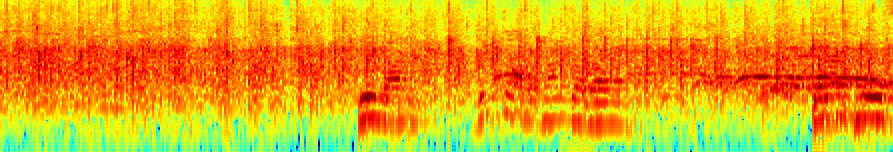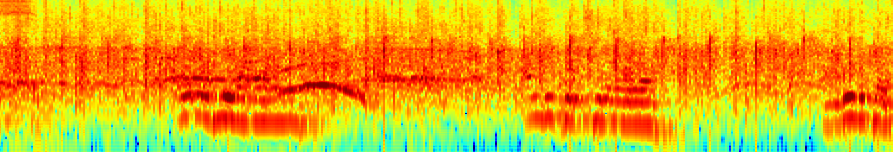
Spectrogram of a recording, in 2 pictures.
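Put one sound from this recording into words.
A live band plays in an echoing room.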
